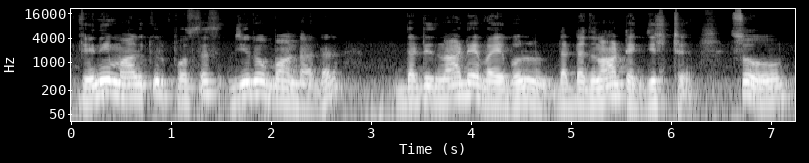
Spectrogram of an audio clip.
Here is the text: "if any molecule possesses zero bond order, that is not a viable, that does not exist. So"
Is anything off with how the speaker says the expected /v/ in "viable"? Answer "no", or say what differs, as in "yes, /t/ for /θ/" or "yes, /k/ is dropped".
no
